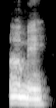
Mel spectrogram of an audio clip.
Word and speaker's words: AME: The Spiritist Medical Association, in Portuguese, is Associação Médico Espírita, and in Brazil, it's known by the acronym AME, pronounced AME, which means, in Portuguese, love.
